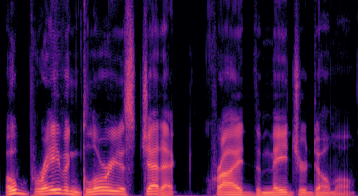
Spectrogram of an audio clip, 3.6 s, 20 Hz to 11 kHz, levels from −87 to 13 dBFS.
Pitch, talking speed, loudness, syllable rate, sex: 140 Hz, 150 wpm, -17 LUFS, 4.4 syllables/s, male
